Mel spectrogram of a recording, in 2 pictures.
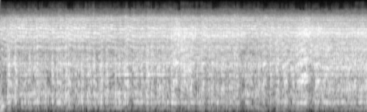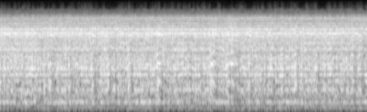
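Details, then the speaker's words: KitchenAid stand mixer after replacing the control board and governor and adjusting speed: even motor whir holding one pitch while drag is put on the beater, no sag in speed; governor working properly. "So the new controller's working pretty good, and I put a new governor in."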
